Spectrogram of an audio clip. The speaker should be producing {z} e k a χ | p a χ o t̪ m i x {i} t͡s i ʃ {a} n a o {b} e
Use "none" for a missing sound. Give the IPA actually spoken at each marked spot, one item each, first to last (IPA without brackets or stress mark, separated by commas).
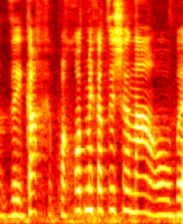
z, a, a, b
